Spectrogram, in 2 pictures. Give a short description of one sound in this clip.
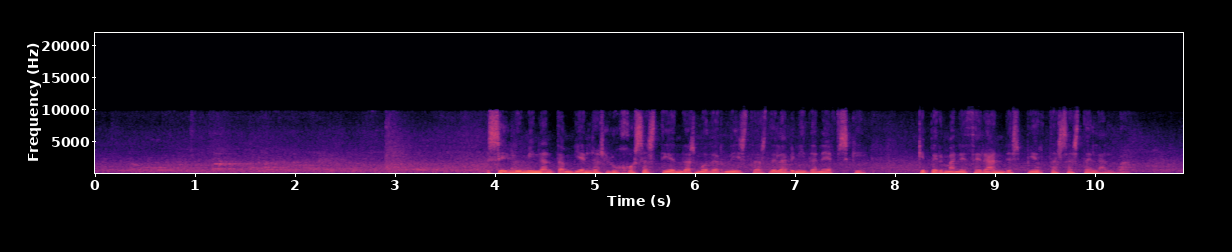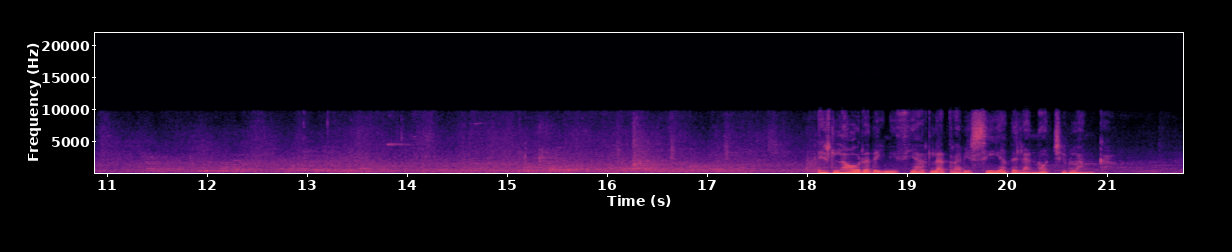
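A crowd of customers murmurs quietly in an echoing room.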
